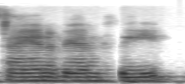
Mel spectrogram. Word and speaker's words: Diana van Fleet: if I mispronounce names you pronounced it perfectly thank you um hello uh my name is Diana van Fleet d i a n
